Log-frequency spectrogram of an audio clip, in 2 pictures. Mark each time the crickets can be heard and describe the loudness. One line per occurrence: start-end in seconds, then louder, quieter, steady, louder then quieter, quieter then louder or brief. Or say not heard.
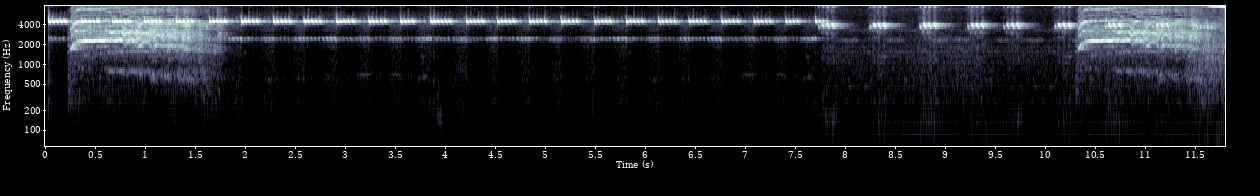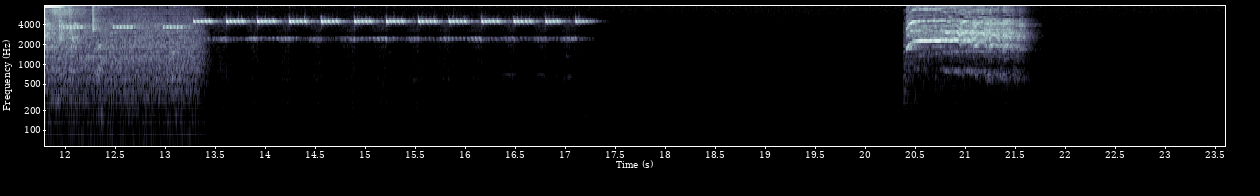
0.0-17.3 quieter.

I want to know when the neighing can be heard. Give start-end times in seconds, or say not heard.
0.2-1.8, 10.3-12.2, 20.4-21.6.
